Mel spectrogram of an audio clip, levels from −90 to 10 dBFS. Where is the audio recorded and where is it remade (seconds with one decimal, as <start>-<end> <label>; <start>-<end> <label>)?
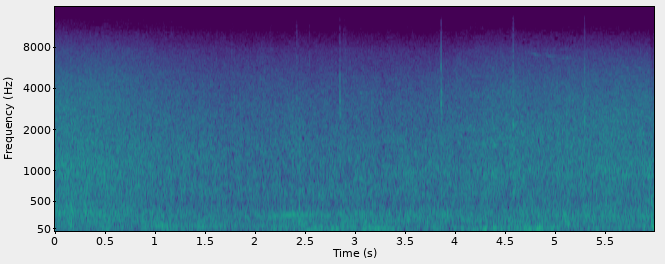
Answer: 0.0-0.4 remade; 0.4-4.0 recorded; 4.0-4.4 remade; 4.4-5.5 recorded; 5.5-6.0 remade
